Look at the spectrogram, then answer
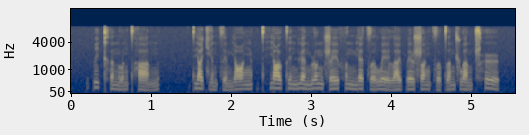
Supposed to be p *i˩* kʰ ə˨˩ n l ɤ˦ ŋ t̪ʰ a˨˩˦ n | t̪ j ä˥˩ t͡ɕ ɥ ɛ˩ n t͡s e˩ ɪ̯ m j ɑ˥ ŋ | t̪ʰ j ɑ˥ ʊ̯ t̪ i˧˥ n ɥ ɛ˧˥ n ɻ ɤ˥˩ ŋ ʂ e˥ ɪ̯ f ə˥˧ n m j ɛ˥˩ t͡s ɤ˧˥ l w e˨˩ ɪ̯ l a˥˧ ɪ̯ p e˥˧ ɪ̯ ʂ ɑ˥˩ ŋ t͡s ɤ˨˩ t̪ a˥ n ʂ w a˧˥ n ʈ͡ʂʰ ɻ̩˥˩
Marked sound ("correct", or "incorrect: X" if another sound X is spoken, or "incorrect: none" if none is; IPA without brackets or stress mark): incorrect: i˥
